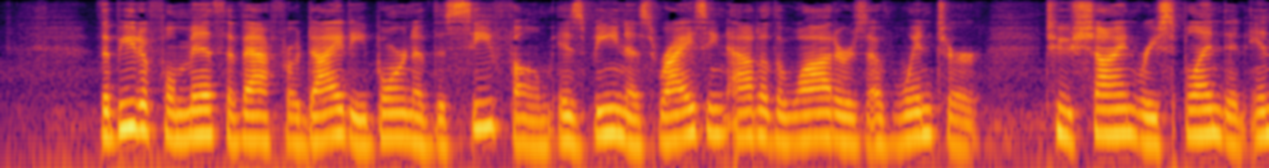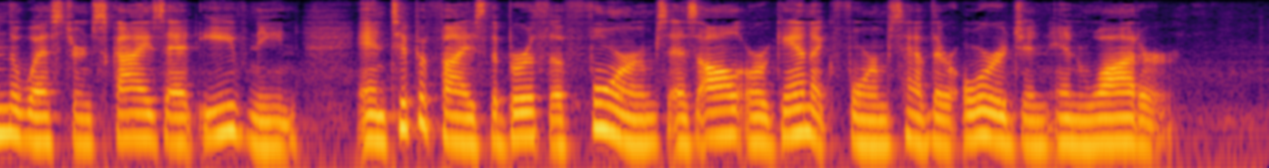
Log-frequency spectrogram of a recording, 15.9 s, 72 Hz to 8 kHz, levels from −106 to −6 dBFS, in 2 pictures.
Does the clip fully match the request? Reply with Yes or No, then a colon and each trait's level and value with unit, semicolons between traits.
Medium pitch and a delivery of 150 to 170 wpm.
Yes: medium, 160 Hz; average, 165 wpm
